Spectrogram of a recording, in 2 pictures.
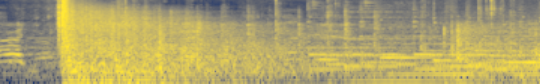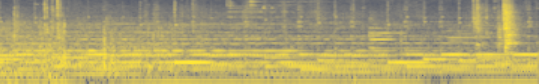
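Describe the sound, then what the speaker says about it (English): A ceremonial artillery cannon fires the midday salute in Saint Petersburg: one sharp, very loud blast followed by a long rolling echo and a sustained low rumble, with no other sound over it. "A regular midday salute for a proud city."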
